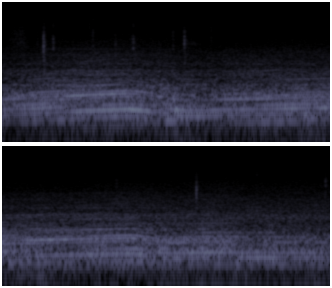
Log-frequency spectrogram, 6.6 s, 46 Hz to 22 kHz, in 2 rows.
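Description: A 2024 Jaguar XF P300 sedan accelerates in second gear, a steady engine hum rising in pitch with a gear-like drone, heard from inside the cabin, continuous and moderately loud.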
